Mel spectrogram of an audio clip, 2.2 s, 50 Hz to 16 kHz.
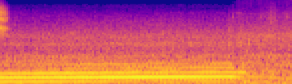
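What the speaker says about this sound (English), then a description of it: "I'll go ahead and get a couple downshifts here" A 2016 Audi S5 B8.5 with 100k miles holds a steady engine drone while downshifting under moderate throttle, the tone sliding and dropping near the end as the gear changes, heard from inside the cabin.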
